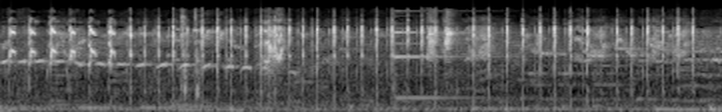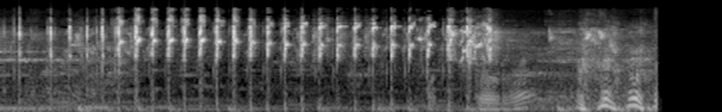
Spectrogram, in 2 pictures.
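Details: Lovebird in a long continuous singing bout of rapid, shrill chattering chips with brief whistled slides, running for about eight seconds before ending in a few harsh notes.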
